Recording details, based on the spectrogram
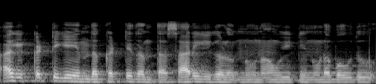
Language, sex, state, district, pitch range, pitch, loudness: Kannada, male, Karnataka, Koppal, 110-130 Hz, 110 Hz, -19 LUFS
